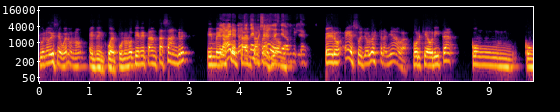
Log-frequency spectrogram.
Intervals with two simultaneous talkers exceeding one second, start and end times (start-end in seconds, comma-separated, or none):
3.6-5.1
